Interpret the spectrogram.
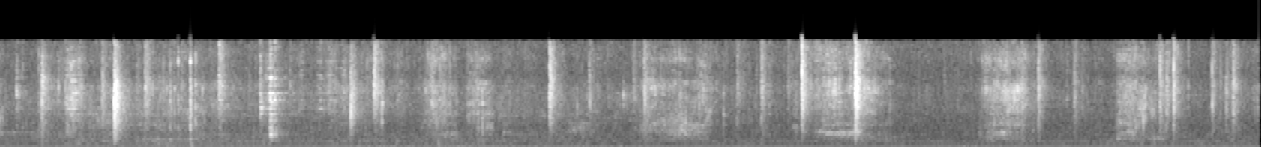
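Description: Kitchen knife slicing and skinning a fish fillet on a wooden cutting board: irregular light clicks and scrapes of the blade against the board over a steady background hiss.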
